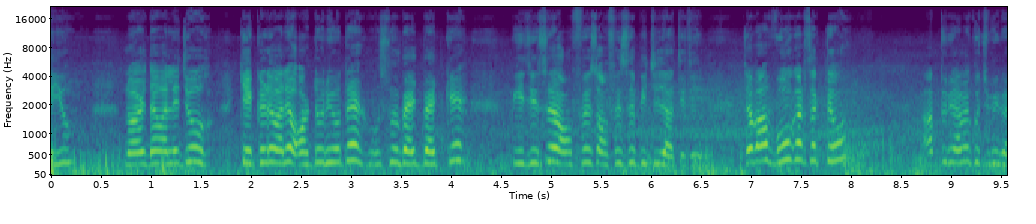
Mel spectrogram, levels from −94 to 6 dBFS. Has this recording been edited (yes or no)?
no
